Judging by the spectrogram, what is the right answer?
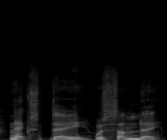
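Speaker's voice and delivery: ordinary delivery, nothing marked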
